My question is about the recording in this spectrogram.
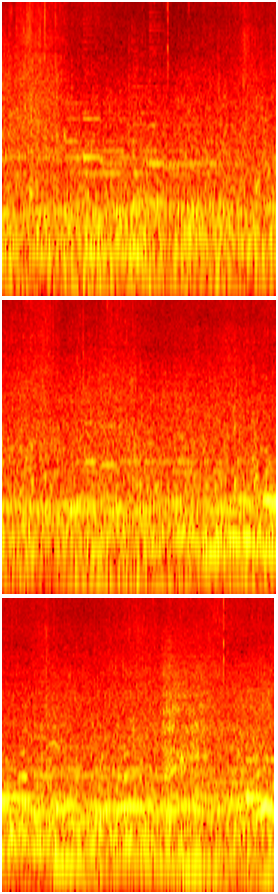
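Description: Boat engine running steadily under wind noise on the microphone and the wash of water. A few short rushing bursts come through, one right at the start and one near the end.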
